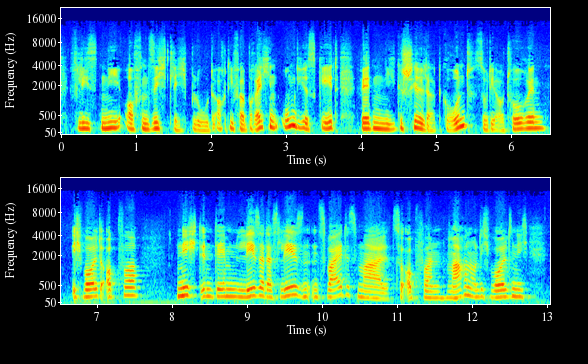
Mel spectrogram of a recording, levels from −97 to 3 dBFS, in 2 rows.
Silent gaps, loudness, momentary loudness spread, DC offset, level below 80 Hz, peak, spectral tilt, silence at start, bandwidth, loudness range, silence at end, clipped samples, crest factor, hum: none; -20 LUFS; 9 LU; under 0.1%; -54 dBFS; -4 dBFS; -6 dB/octave; 0 s; 12.5 kHz; 2 LU; 0.15 s; under 0.1%; 16 dB; none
